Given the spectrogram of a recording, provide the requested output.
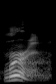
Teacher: The emphasis is on the first syllable.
